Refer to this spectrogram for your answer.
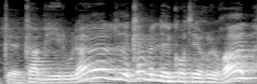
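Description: Through noticeable background noise and audible room echo, a man can be heard talking. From Algeria. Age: 20s. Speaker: beekeeper and entrepreneur. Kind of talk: interview. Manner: halting.

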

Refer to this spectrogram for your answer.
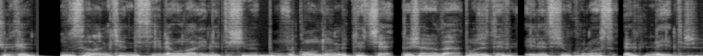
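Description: Delivered at a fairly quick pace with hardly any pauses, the speech keeps a very even loudness. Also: man. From Turkey, İzmir. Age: 60s. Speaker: podcast host, journalist and communication expert. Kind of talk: solo podcast talk, scripted monologue. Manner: formal.

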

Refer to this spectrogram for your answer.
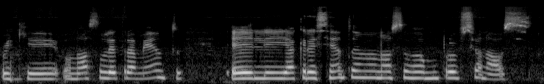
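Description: A woman with a high pitch talks at a fairly slow pace in a monotone, flat intonation, with a dry, close sound with no echo and noticeable background noise. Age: 20s. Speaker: pedagogy student. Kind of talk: casual chat.

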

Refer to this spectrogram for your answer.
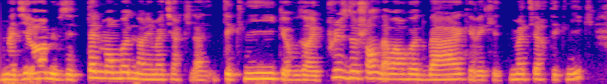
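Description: Speaking at a very fast pace, a woman uses a medium pitch, with a dry, close sound and no echo. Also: fairly even intonation. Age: 50s. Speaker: image consultant and personal shopper. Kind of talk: interview. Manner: hesitant, many fillers.

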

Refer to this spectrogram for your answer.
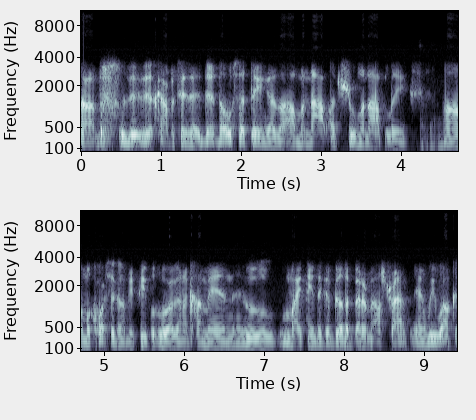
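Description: A man talks at a very fast pace with hardly any pauses, his loudness swinging widely. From US, Nigerian immigrant parents. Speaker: grocery delivery startup founder. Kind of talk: interview.

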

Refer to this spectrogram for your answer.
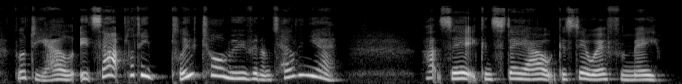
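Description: Her high voice swinging very widely in pitch, a woman talks at a moderate pace. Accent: English. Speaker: astrology podcaster. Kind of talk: astrology forecast monologue. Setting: home recording. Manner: quieter than usual.

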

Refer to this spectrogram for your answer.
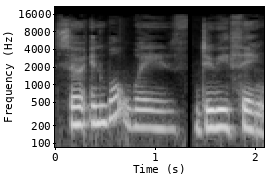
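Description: The woman's voice is somewhat breathy. Its tone is dark and mellow. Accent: London. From London. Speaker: podcast host, university student. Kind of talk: solo podcast monologue.

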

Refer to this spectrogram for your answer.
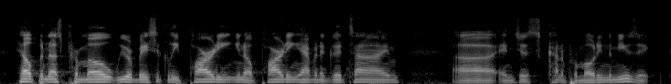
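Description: A man with an American accent and a normal speaking voice, fairly low in pitch and fairly even in intonation, at a fairly quick pace over a quiet background. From US Midwest, Chicago. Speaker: podcast co-host, former DJ. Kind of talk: casual chat.

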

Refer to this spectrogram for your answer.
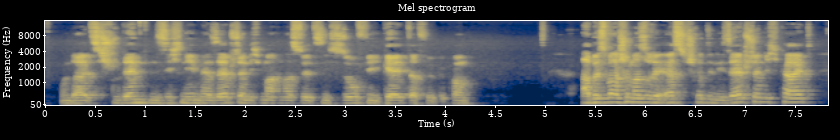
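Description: This man has an unremarkable speaking voice and a fairly quick pace. He keeps a medium pitch and fairly even intonation. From Germany, Stuttgart area (Swabia). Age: 20s. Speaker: entrepreneur, former business consultant. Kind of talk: casual interview.

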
